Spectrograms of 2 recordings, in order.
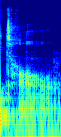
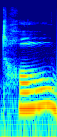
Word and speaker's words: toll: To take its toll or take a toll or take a heavy toll on something or someone. Firstly, toll rhymes with bowl. It's not toll. It doesn't rhyme with doll.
